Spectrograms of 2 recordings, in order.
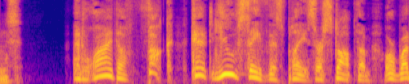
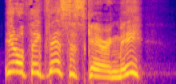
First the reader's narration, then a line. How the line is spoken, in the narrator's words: I shouted, forgetting myself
